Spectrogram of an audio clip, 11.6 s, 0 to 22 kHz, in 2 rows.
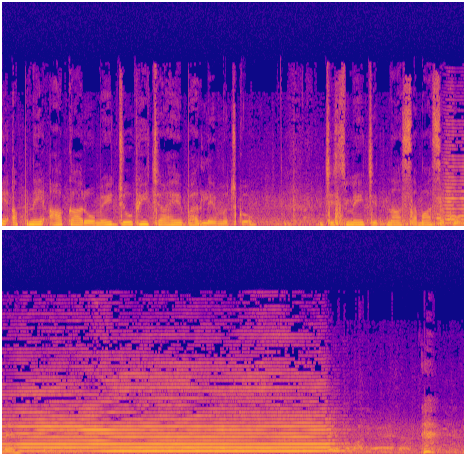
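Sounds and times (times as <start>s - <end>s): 
speech: 0.0s - 3.4s, 4.0s - 6.1s
passing train rumble: 0.0s - 11.5s
passing train horn blast: 5.4s - 10.6s.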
